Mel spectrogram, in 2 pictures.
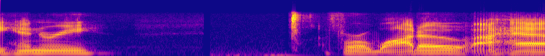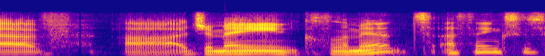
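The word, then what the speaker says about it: Jemaine Clement: For Watto, I have Jermaine Clement, I think is how you pronounce his name, who also has worked with Taika on What We Do in the Shadows.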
